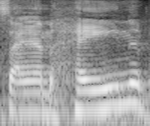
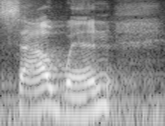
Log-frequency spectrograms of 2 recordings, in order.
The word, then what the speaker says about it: Samhain: It looks like it's pronounced Samhain, but it's Samhain, and it literally means summer's end.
